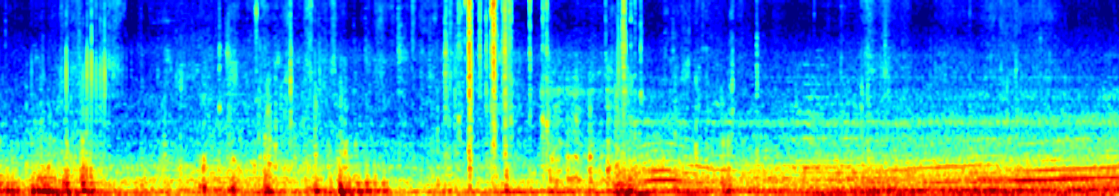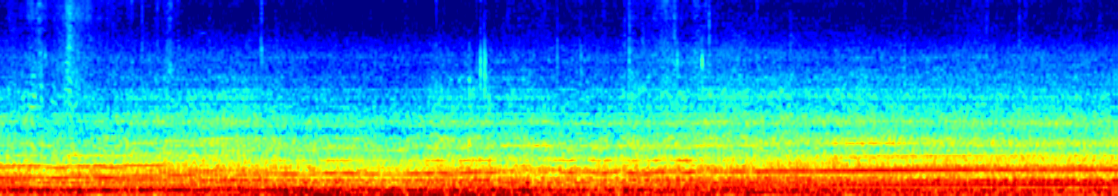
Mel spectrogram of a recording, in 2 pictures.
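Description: A car engine hums steadily while driving along a street.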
